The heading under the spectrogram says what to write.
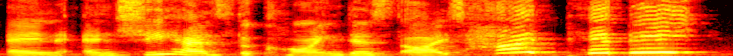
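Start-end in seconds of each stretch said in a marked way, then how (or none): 2.4-3.6 delighted high pet voice; pet greeting. Real, not acted. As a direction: squeal hi to the pet, stretched out.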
